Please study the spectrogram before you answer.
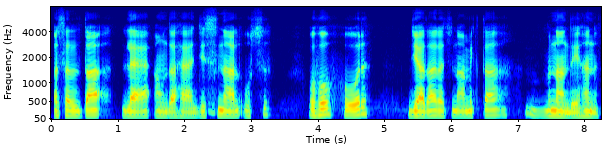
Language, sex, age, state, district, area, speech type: Punjabi, male, 18-30, Punjab, Jalandhar, urban, spontaneous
